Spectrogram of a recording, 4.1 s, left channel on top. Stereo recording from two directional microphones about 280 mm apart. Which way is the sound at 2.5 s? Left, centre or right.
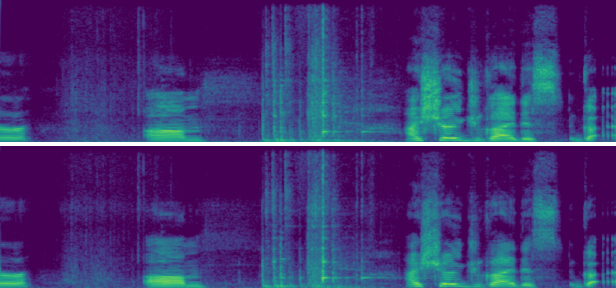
Centre.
